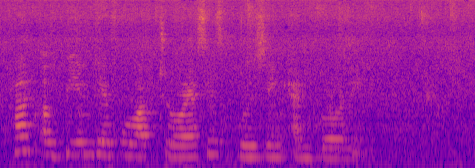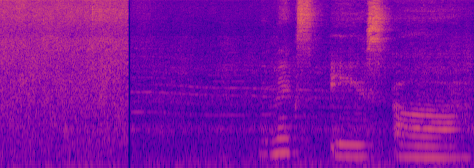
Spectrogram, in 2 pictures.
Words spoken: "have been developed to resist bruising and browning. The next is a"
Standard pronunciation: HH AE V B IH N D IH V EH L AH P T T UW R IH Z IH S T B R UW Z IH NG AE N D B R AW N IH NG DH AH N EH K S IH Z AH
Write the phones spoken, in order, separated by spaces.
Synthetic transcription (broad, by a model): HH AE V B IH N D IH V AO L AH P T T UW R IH S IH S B UW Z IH NG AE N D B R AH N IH NG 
